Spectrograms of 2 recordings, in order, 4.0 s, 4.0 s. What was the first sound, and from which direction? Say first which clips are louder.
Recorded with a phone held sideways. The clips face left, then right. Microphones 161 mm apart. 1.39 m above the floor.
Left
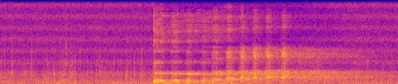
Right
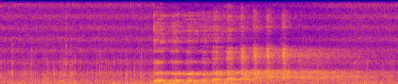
Laughter: left 4 dB; 80° left.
